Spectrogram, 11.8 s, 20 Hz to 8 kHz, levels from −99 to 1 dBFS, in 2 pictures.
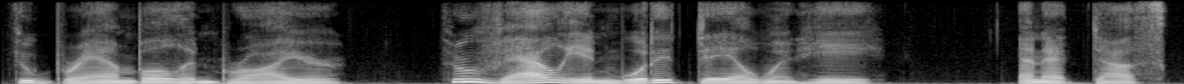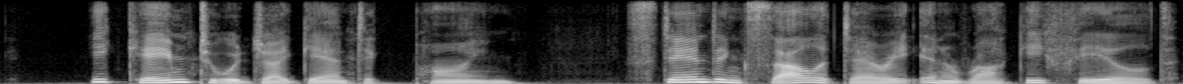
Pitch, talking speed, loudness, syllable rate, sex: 165 Hz, 130 wpm, -19 LUFS, 3.8 syllables/s, female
